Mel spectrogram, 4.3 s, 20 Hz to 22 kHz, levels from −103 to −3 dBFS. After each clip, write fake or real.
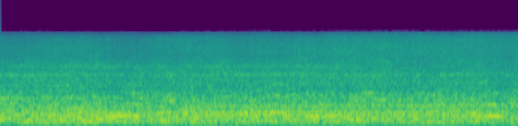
fake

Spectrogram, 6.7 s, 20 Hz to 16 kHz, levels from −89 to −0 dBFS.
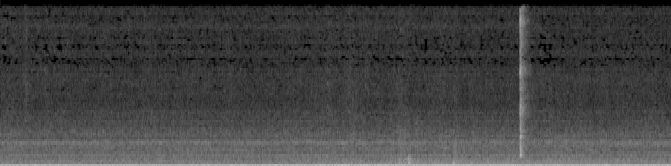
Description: real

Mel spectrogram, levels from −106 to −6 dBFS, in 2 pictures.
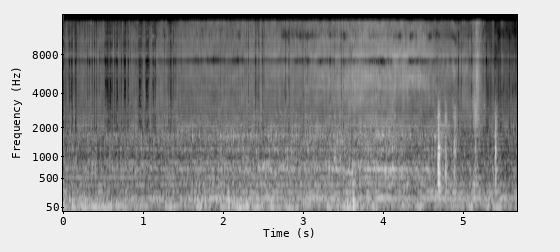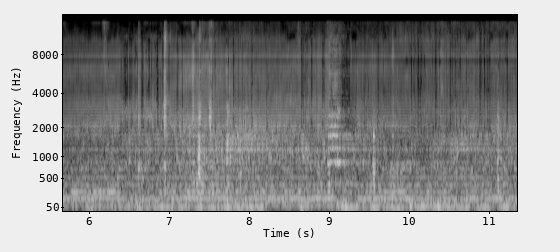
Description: fake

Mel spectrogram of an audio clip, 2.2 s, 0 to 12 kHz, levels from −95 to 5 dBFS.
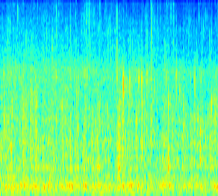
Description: real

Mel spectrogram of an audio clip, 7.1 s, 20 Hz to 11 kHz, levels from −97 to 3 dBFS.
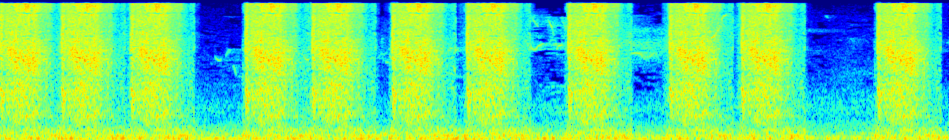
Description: real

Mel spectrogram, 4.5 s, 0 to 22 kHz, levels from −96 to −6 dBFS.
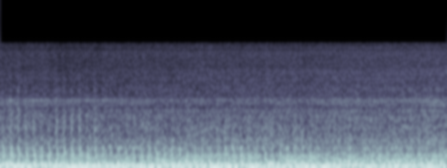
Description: fake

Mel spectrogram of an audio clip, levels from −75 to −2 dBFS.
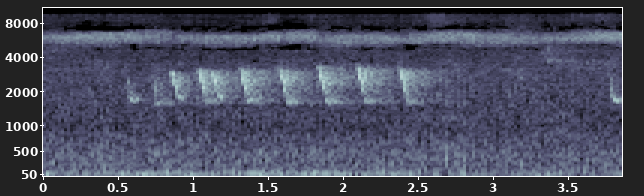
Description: fake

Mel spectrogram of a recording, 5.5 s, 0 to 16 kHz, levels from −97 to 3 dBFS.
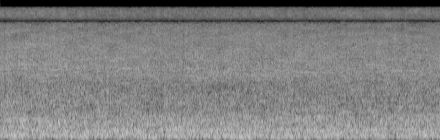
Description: fake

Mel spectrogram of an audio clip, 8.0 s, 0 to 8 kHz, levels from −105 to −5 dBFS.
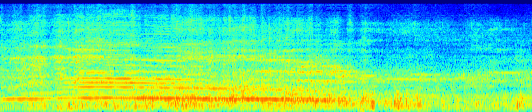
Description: fake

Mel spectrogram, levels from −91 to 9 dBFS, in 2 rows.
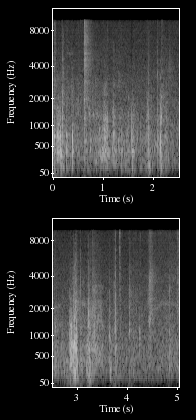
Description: fake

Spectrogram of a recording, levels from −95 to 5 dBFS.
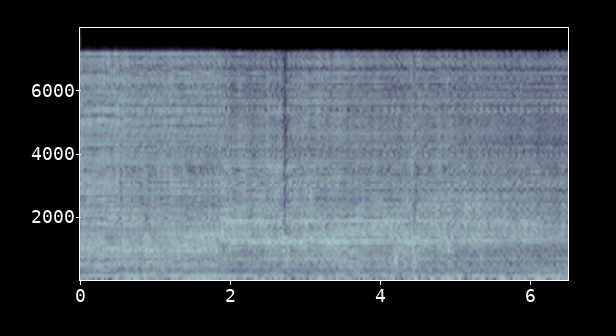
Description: fake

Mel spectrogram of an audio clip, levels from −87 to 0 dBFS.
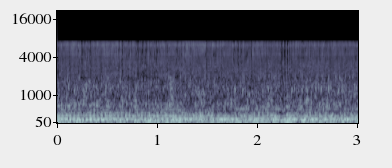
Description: fake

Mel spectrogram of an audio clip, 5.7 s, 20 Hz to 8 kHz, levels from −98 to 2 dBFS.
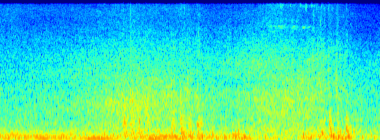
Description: real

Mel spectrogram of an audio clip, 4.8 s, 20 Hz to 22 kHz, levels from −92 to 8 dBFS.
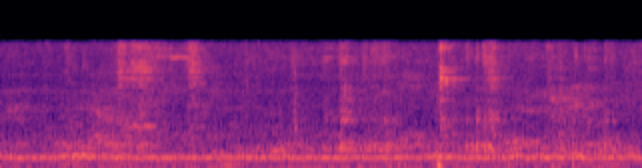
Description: fake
